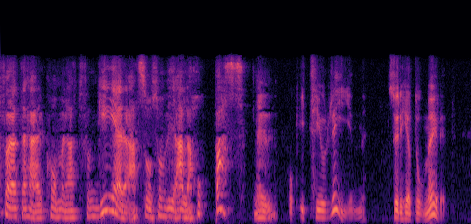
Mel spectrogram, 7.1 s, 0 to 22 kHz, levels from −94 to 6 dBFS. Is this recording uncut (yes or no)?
no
